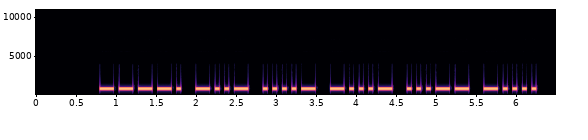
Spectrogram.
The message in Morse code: 9X4<BT>36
